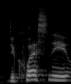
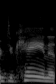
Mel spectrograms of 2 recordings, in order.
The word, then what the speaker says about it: Duquesne: DeQuesney or Duquesne, as it's more properly pronounced.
